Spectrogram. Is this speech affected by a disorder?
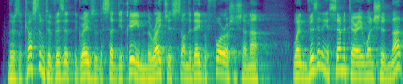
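No.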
